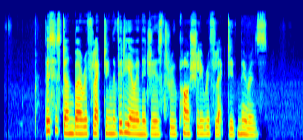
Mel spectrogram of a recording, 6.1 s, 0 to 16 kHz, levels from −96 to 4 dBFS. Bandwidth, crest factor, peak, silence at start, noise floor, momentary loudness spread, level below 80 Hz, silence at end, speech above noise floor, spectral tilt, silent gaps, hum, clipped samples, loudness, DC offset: 11.5 kHz; 20 dB; -2 dBFS; 0.9 s; -66 dBFS; 10 LU; -74 dBFS; 0.75 s; 45 dB; -4.5 dB/octave; none; none; under 0.1%; -21 LUFS; under 0.1%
